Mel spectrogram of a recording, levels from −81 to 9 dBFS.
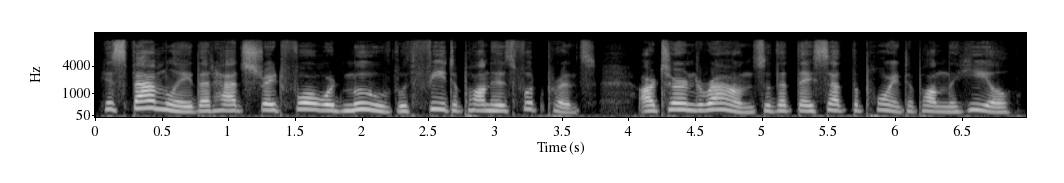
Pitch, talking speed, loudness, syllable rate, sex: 210 Hz, 205 wpm, -20 LUFS, 5.1 syllables/s, female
